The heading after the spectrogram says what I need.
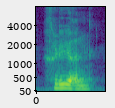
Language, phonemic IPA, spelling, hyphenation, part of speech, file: Dutch, /ˈɣlyː.rə(n)/, gluren, glu‧ren, verb, Nl-gluren.ogg
- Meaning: to peek, peep, ogle, pry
